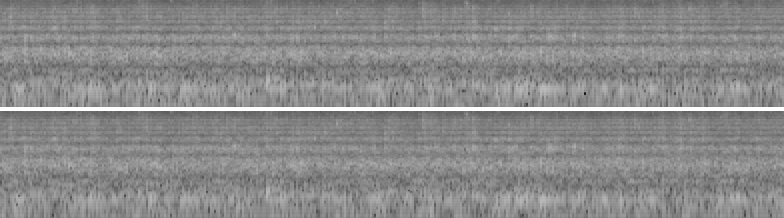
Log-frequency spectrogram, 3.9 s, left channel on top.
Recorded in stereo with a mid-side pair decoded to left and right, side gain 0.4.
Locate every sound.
0.0 s running water: 10° left, 1.6 m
